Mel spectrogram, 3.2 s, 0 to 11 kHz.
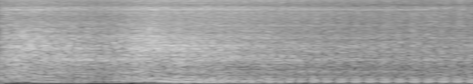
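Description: A restored 1972 Honda CB450 K5 motorcycle engine catches and runs loud and close, rising as the throttle is blipped, then settling into a rapid, steady pulsing idle with mechanical clatter and no talk.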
